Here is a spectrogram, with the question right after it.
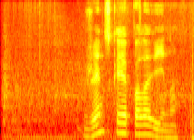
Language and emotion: Russian, neutral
